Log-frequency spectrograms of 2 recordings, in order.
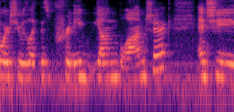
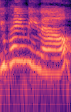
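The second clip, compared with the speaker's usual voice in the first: very loud, high, demanding yell; 9 semitones higher, 10 dB louder than usual. Telling how a man handing out posters yelled at a friend, retelling a man yelling. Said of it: "he's yelling at her".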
